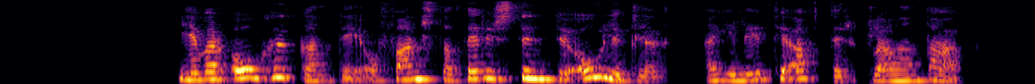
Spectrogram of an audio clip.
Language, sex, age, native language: Icelandic, female, 40-49, Icelandic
